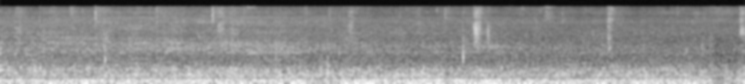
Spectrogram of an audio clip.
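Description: Wind buffeting the microphone, an uneven low rumble throughout, with a few faint ticks over the outdoor street ambience.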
